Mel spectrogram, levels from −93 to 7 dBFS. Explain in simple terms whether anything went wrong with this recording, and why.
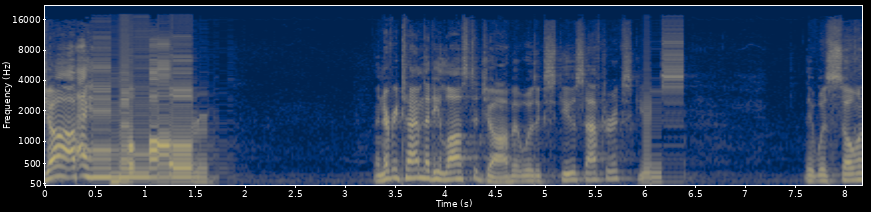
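A small piece of the compressed audio data was damaged. It was lost, blanked out or overwritten. At about 0.30 s the decoder hit those bad bytes, could not read them properly, and had to hunt for the next clean starting point to resume. This fault is called damaged data in a compressed stream. It lasts only a split second and comes through as a brief chirp or blip that interrupts the speech.

Twice more, from 0.49 to 1.89 s and again from 5.98 to 6.38 s, the speech turns into a stiff, metallic buzz pitched at 100 Hz, a steady hum-like tone. This is robotic sound from repeated short buffers. Its likely cause is fresh audio reaching the playback software too slowly, so the software kept replaying the last tiny slice, about 10 ms long, while nearly all of the real audio in those stretches was skipped. The speech still rises and falls roughly but sounds machine-like.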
